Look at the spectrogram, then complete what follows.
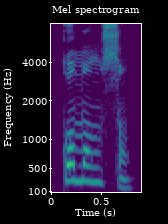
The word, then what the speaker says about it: commençons: Nous commençons. Si on n'ajoute pas la cédille, on prononce nous commençons.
